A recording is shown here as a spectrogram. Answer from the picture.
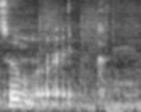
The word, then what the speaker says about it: turmeric: The next herb is turmeric, as some people pronounce it, to each his own. I believe it's pronounced turmeric.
